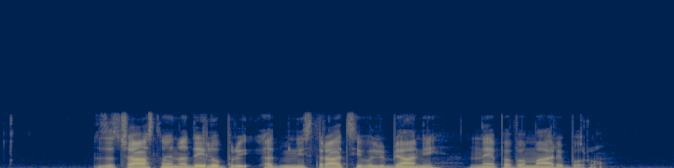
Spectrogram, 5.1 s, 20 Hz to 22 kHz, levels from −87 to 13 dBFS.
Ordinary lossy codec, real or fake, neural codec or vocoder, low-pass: none; real; none; 7.2 kHz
